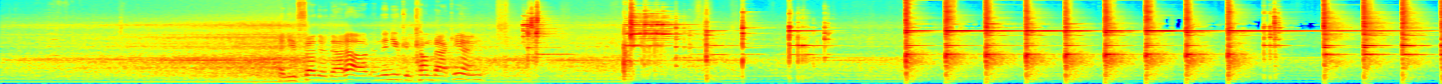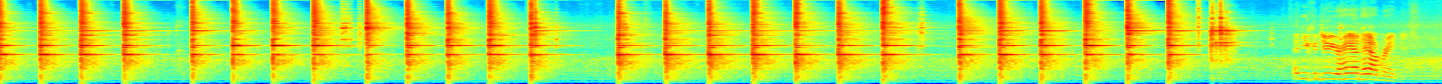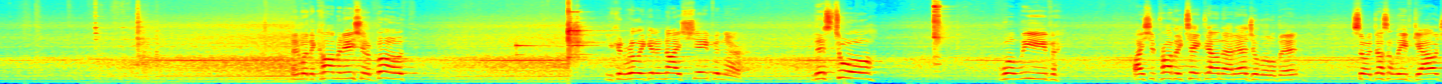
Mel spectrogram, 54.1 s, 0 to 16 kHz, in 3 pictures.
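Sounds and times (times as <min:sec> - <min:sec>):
hammer striking steel on anvil: 0:06.5 - 0:07.2, 0:07.8 - 0:10.6, 0:11.3 - 0:33.8, 0:42.5 - 0:43.8.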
